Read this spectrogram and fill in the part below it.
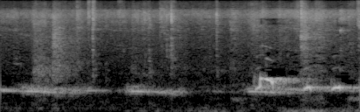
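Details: Bangkok zebra dove with a big voice, a caged lure bird for other doves; soft drawn-out coos, then a louder sequence of short, rhythmic cooing notes.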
